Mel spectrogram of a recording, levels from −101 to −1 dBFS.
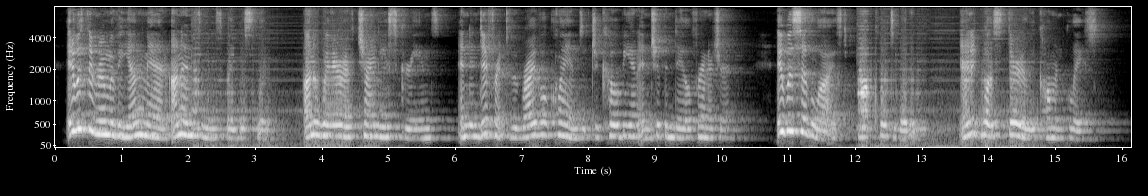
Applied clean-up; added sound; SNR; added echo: neural separator model SepFormer DNS4.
